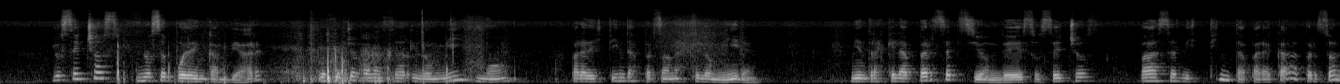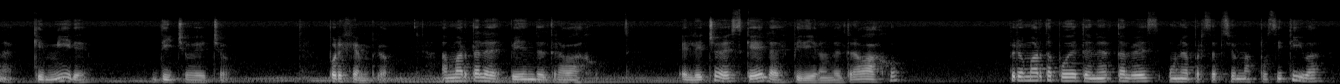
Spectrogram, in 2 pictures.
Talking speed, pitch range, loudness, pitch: 140 wpm, 120-160 Hz, -30 LUFS, 140 Hz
